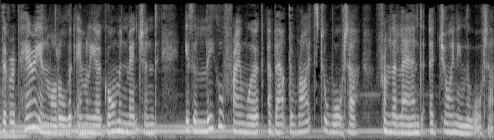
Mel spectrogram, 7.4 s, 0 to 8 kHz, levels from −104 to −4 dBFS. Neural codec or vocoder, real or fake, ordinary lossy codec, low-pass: none; real; MP3, 48 kbps; 7.2 kHz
